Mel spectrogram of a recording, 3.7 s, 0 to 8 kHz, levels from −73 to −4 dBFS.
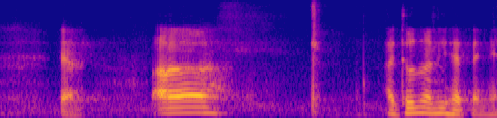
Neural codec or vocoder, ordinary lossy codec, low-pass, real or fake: codec, 16 kHz, 0.8 kbps, ZipCodec; none; none; fake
